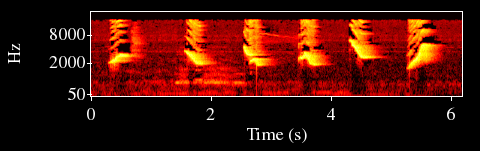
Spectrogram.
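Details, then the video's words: Red-cowled cardinal song of six loud downslurred whistled notes at near one-second intervals, the last phrase rising then falling, with a faint low murmur during the second note. "Galo de campina expectativa na cantoria"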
